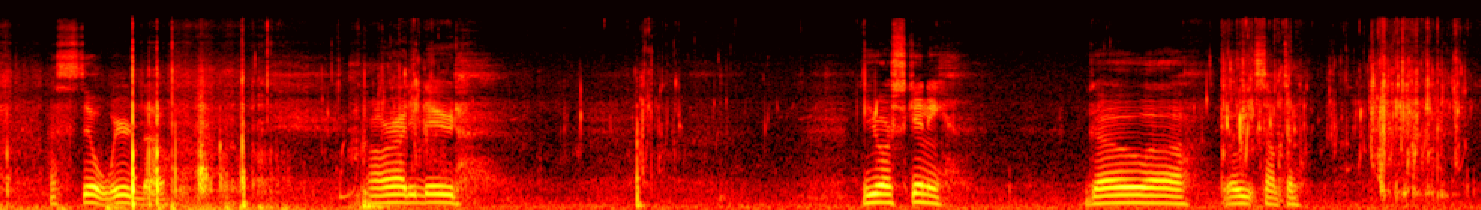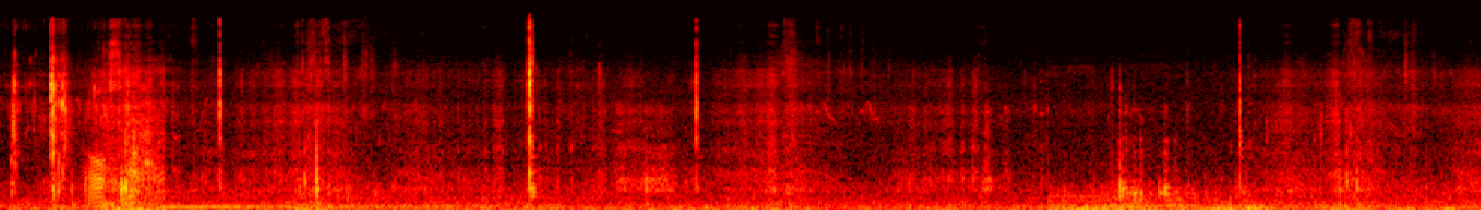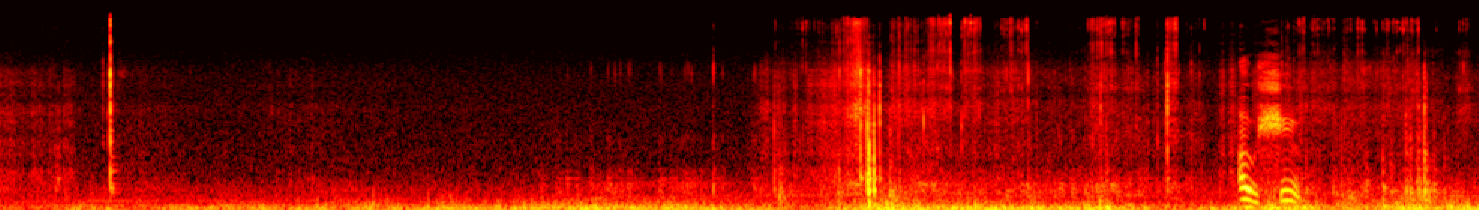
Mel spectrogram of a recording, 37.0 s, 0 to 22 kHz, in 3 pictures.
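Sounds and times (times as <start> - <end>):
wind noise: 0.0 - 6.0, 10.3 - 37.0.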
